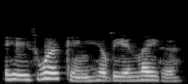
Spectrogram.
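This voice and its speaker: An actress playing a cool, possessive, murderous niece in a radio suspense drama, acting and narrating with composed, deliberate control. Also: female voice, mid-range voice, lively intonation, no echo, lightly acted. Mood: coolly polite. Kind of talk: 1940s-50s American radio suspense acting and first-person narration. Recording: tinny old radio recording with noise.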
